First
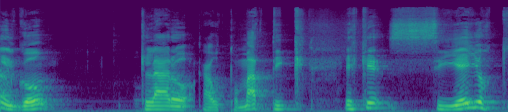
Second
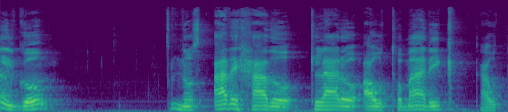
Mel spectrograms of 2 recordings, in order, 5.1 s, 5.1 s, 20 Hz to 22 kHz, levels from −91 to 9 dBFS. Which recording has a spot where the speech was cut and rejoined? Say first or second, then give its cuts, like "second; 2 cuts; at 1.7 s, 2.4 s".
first; 2 cuts; at 1.3 s, 1.9 s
